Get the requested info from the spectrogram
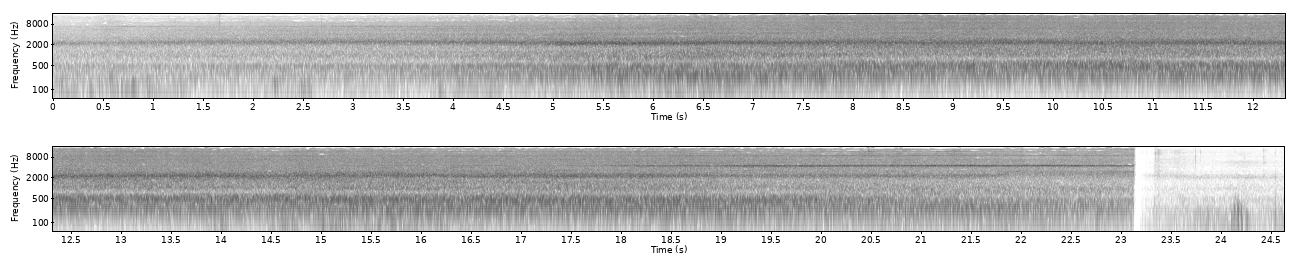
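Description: PKP Intercity passenger train passing close at speed: a rushing rumble of wheels on rail that grows over the first few seconds as it approaches, then holds loud and steady as the coaches go by, with a thin high whine joining in the last few seconds. The sound cuts off abruptly shortly before the end.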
